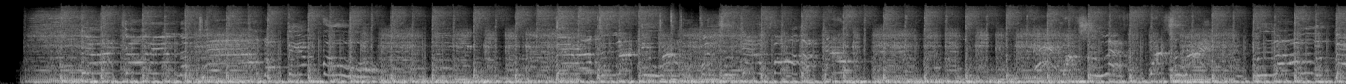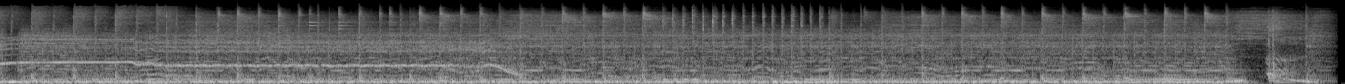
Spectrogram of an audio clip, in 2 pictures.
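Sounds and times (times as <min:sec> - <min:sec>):
pounding drums: 0:00.2 - 0:26.8
thrash-metal-like hard rock track: 0:00.2 - 0:26.8
heavy distorted guitars: 0:00.2 - 0:26.9
shouted vocals: 0:00.8 - 0:03.8, 0:05.5 - 0:08.6, 0:10.3 - 0:18.9.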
